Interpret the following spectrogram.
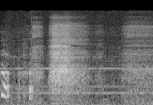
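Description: A man gasping while weeping: one noisy, sharp in-breath just under a second in, then fainter breathing.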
